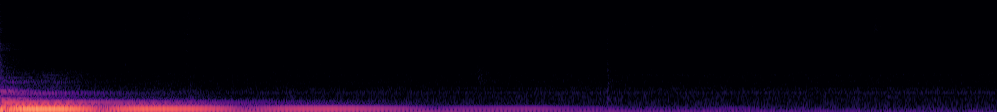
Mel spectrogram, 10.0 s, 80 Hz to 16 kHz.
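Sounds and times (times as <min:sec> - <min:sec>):
Gong Suwukan gamelan gong: 0:00.0 - 0:06.0.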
